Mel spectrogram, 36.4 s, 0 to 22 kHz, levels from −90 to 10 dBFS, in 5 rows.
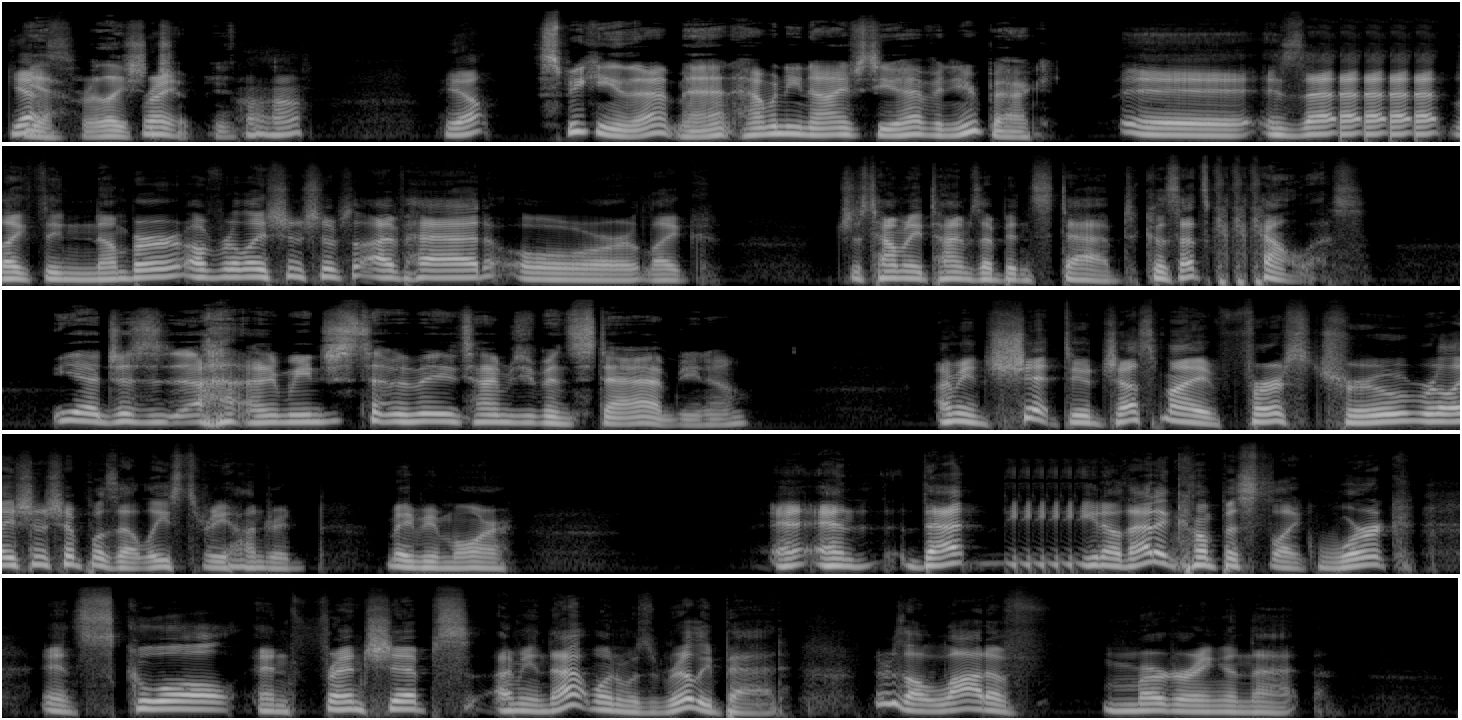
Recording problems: audio stuttering; at 6.5 s, at 13 s and at 27 s

